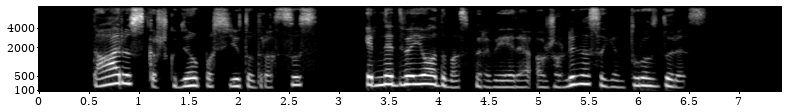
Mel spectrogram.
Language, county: Lithuanian, Klaipėda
